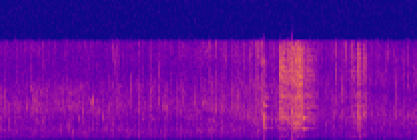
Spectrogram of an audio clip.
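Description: Sauce sizzling steadily in the pan that the lamb was seared in. A few sharp clinks of a serving utensil come about two and a half to three seconds in.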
